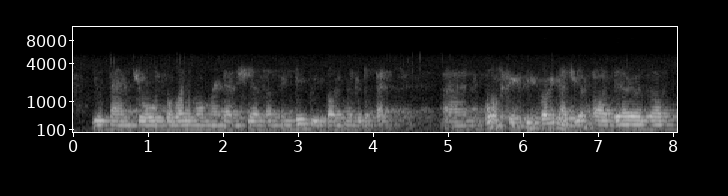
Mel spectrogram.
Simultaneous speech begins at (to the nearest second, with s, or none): none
